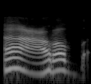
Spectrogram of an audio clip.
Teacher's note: We start off nice and relaxed. Then we squeeze after when we go for the ain. The ra is heavy, so we say ra.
